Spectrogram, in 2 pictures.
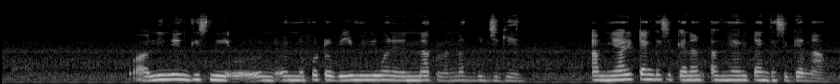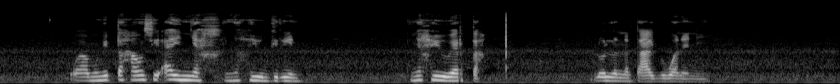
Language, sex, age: Wolof, female, 25-35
